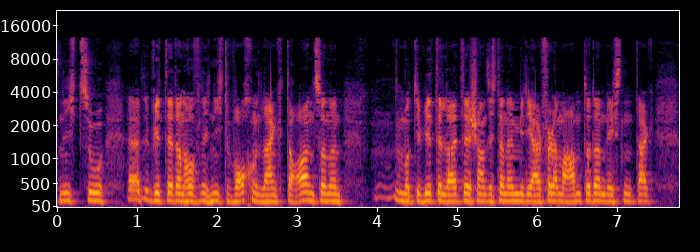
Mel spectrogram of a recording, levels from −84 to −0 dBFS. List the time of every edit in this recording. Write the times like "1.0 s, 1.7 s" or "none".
1.1 s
